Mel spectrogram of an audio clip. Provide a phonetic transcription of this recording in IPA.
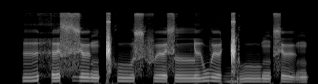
ɨ h ɘ s z ʏː ŋ ǁʰ uː s f ʏː s lː ɨ w ʏː ɡ͡ǁ uː ŋ s ʏː ŋ

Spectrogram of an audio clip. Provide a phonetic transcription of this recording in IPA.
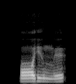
ɔ ɾʲ u m ʏ

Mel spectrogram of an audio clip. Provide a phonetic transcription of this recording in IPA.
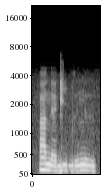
a˧ n ɛ˨ ɡ i˧ ɓ ɨ˨˦ n ɨ˦˨

